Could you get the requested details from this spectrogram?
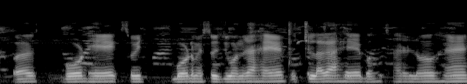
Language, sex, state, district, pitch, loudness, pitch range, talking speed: Hindi, male, Chhattisgarh, Sarguja, 135 Hz, -26 LUFS, 130-135 Hz, 220 wpm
